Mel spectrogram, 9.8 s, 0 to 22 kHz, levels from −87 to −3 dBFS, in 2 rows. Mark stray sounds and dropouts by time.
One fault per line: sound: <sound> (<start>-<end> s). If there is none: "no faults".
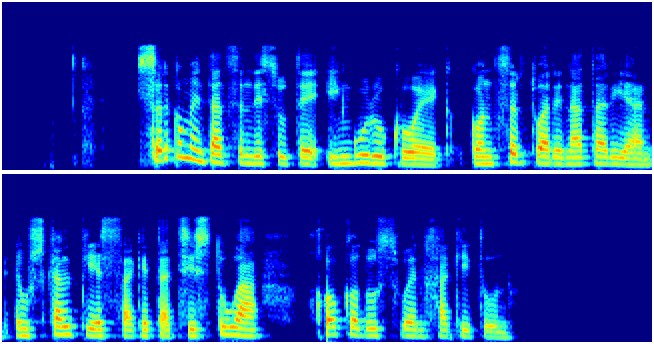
no faults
